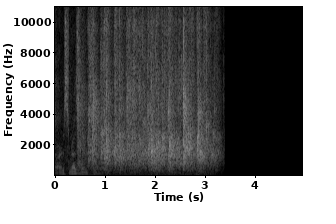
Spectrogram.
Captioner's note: audience clapping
